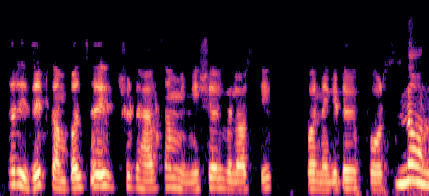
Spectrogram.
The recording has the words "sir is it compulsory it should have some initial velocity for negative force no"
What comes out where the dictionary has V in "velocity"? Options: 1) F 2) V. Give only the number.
2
